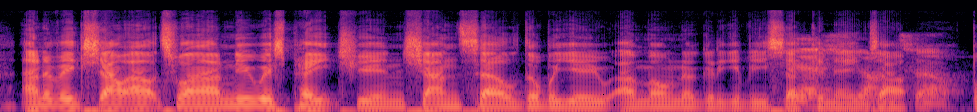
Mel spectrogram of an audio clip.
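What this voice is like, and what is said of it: Strained, fading voice. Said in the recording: “I'm losing my voice and I can't even talk.”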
